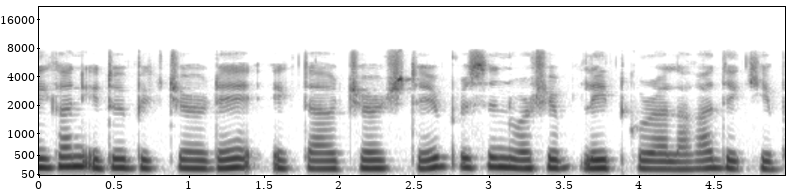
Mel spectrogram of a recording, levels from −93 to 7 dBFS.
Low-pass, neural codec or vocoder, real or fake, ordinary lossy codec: none; none; real; none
